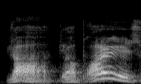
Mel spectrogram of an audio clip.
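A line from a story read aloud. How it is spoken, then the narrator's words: Hissed. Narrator (German): fauchte nun auch Emil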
